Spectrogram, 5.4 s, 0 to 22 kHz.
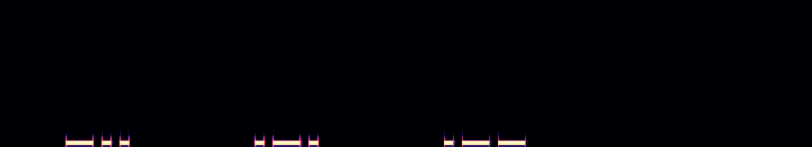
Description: Morse code, heard as a keyed tone, about 20 wpm, spaced as for 8 wpm, 700 Hz. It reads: DRW
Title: 114 Lesson 19e - Letter w - Three Characters 20wpm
